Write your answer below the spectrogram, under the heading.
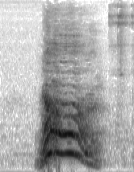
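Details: Basset Hound bark from play between two dogs, Tracker and the new puppy Ranger, rough housing: a single loud, drawn-out baying bark lasting under a second, rich and harmonic, steady then falling at the end, in an otherwise quiet space.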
